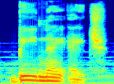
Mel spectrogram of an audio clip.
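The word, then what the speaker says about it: בינה: It is pronounced b n a h.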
